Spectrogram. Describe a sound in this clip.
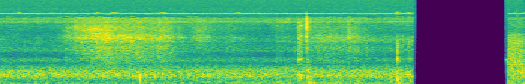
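A car engine idles with a low, steady hum, heard from inside the car.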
